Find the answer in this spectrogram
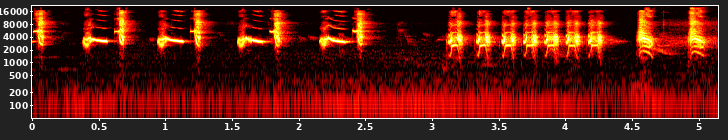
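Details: Energetic song of a long-tailed shrike: four spaced, slurred chirps, then a fast burst of harsh, buzzy notes in quick succession, ending with two more chirps.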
